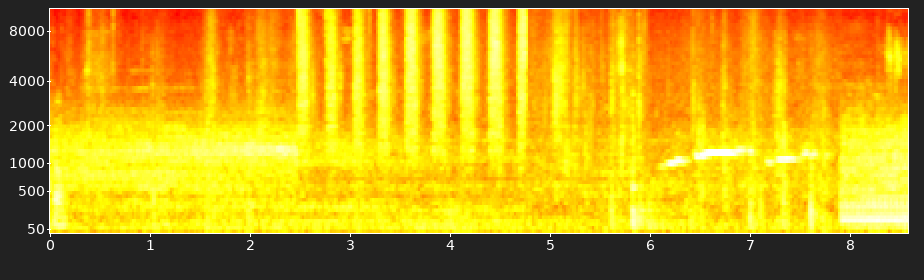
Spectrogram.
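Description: Hand trigger spray bottle pumped about ten times in quick succession, roughly four hissing sprays a second, misting wheel cleaner onto a car wheel. A short wavering whistle follows near the end.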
